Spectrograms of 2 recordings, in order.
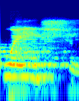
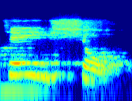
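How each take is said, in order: First: "queixo" starting with a KW sound; wrong pronunciation. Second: "queixo" slowly, starting with a plain K, "keisho"; correct silent U. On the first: Teacher showing students what isn't said, "queixo" as "kweixo". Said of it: "Eu não falo queixo". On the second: Teacher showing students the digraph, "queixo" said slowly as "keisho". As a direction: draw out "queixo" with no U sound. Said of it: "eu falo queixo". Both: Shown as a demonstration.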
